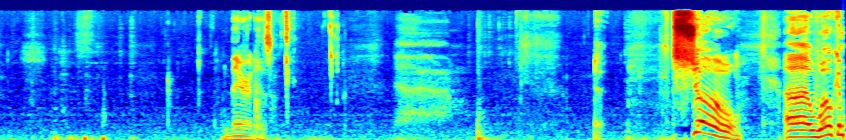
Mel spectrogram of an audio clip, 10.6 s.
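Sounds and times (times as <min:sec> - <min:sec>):
low hum: 0:00.0 - 0:10.2
speech: 0:02.9 - 0:03.7, 0:08.5 - 0:10.5
person gulping an energy drink: 0:03.6 - 0:04.4.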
